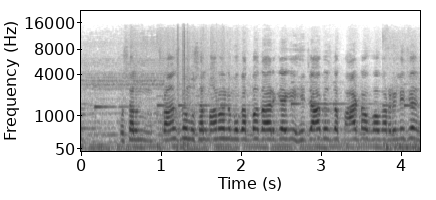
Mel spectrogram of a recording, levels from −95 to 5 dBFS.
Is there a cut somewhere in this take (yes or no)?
no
